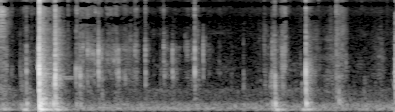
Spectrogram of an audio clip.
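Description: Handheld plastic trio corner punch clacking as it is pressed down to punch the corners of a card panel: a sharp clack about half a second in, and two smaller clicks around four seconds in.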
